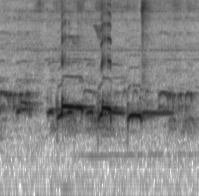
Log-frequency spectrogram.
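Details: Bangkok-type zebra dove in full song: mellow layered coos, then a loud rolling burst of quick staccato notes falling and rising, sharp ticks between phrases; used to lure other Bangkok zebra doves into singing.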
